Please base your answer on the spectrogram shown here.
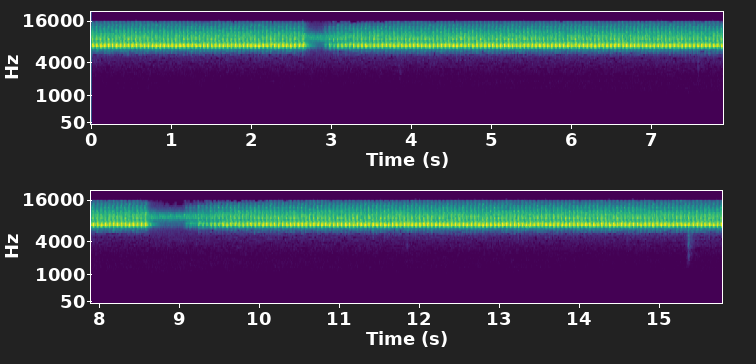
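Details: Continuous shrill, hissing insect chorus from grasshoppers, pulsing steadily about four times per second, broken by two brief near-silent dips; nothing else audible.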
